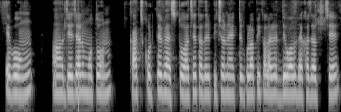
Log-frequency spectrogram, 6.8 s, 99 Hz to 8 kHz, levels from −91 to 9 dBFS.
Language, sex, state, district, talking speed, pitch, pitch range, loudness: Bengali, female, West Bengal, Jhargram, 165 wpm, 205 Hz, 200-210 Hz, -18 LUFS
